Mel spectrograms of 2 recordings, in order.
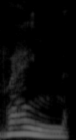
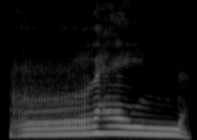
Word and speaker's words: Reijn: Her name is not Rain. Her name is Reijn. First of all, most Dutch people use a different R. They use a rolling R. So let me pronounce it again. Reijn.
